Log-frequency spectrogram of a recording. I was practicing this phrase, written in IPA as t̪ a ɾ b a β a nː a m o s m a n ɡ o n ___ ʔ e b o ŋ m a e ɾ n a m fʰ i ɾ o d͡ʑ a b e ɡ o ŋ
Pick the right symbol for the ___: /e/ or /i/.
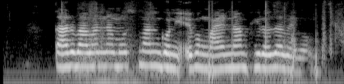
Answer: i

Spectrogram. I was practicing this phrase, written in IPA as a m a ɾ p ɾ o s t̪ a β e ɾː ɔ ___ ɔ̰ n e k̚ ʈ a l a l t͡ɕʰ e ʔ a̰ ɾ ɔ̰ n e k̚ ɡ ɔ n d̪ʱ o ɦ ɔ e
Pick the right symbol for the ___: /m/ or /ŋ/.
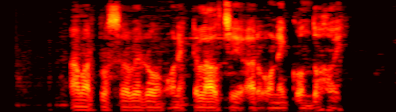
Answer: ŋ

